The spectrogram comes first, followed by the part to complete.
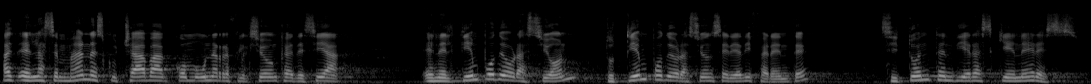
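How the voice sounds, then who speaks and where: A Mexican pastor delivers a sermon in a voice that sits a little high for a man. He asks his listeners question after question and slips into imagined dialogues. His words ring out with a long reverb from the church hall. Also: a little slow. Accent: Mexican Spanish. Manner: preaching with rhetorical questions, acting out imagined dialogues.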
